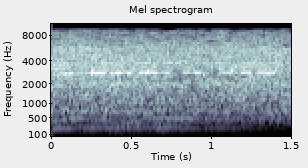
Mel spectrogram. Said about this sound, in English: Gotta blow out the goat song, because it's been raining, so now all they do is keep in here, and it's gross. But goat poop can be blown out with a blower.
